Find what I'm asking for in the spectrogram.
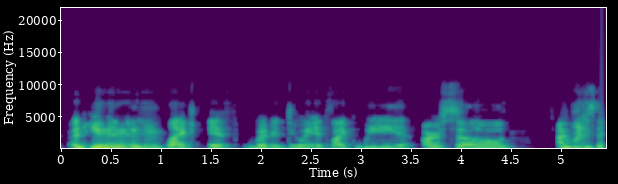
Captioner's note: laughs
